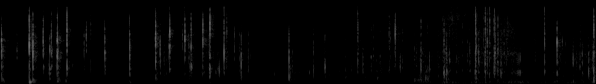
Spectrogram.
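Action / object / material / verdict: scrape / thick glossy paper catalog pages / paper / none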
